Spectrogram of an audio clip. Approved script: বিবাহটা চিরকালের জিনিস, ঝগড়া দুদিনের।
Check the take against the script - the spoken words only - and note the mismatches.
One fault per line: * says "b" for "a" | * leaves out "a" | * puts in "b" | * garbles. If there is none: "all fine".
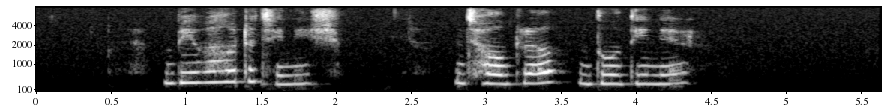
* leaves out "চিরকালের"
